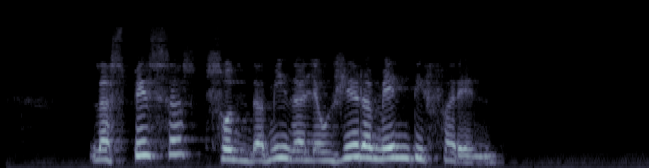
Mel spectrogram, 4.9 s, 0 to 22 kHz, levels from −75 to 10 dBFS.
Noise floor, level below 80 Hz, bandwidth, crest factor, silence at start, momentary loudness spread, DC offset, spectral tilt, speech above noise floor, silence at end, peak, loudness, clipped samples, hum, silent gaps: -63 dBFS; -62 dBFS; 11 kHz; 16 dB; 0.7 s; 9 LU; under 0.1%; -7 dB/octave; 41 dB; 1.15 s; -8 dBFS; -23 LUFS; under 0.1%; none; none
